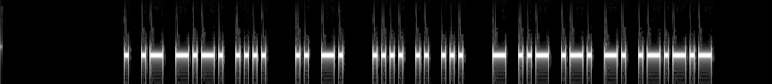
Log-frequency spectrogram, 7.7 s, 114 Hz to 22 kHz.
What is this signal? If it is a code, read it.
Morse code, heard as a keyed tone, about 27 wpm, 700 Hz. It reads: EACH IN HIS TURN.
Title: Sentences from Top 1000 Words - Review Part 1 - 28wpm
